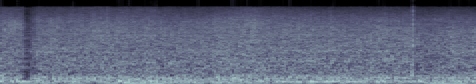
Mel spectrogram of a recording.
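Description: A steady, loud rush of rain falling, mixed with the hum of city traffic.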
